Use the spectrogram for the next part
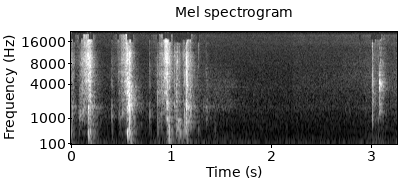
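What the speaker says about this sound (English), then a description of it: "let me pull 2 more cards" Tarot cards being shuffled close by: a run of quick riffling, slapping bursts over the first second and a half, then quiet, ending with one more short flick of cards.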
